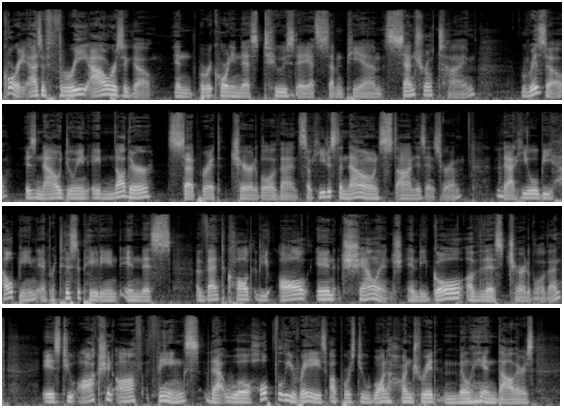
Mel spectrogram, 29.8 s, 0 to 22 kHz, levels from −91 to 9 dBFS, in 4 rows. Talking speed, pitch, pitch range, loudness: 135 wpm, 115 Hz, 105-130 Hz, -22 LUFS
